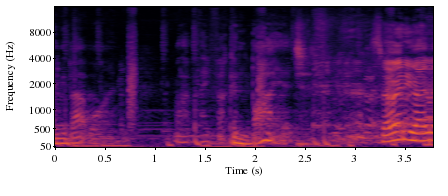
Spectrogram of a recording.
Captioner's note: laughter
